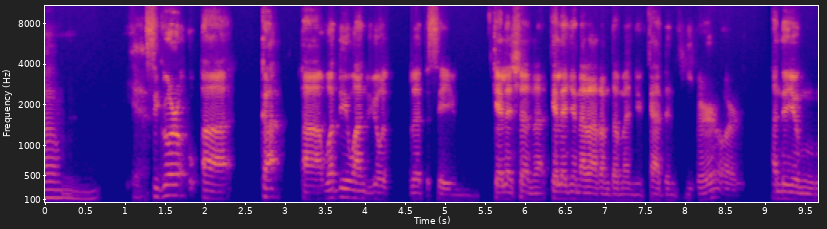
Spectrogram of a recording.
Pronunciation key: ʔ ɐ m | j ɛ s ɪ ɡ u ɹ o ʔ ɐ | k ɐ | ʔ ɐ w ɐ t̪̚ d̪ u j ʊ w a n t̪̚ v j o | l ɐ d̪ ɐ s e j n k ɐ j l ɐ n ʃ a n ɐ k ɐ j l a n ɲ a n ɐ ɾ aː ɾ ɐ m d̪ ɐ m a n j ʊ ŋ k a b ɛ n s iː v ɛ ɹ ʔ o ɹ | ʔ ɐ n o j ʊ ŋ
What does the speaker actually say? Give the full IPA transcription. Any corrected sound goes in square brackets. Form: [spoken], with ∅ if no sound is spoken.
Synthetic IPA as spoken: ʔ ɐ m | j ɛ s ɪ ɡ u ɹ o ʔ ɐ | k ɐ | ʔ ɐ w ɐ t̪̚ d̪ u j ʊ w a n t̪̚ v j o | l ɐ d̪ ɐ s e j [m] k ɐ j l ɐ n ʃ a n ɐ k ɐ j l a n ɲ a n ɐ ɾ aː ɾ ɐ m d̪ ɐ m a n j ʊ ŋ k a b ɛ n [f] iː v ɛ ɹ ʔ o ɹ | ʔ ɐ n o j ʊ ŋ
